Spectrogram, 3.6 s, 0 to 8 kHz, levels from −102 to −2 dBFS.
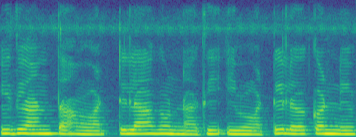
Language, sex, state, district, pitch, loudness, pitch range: Telugu, female, Andhra Pradesh, Sri Satya Sai, 215 Hz, -13 LUFS, 205-225 Hz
